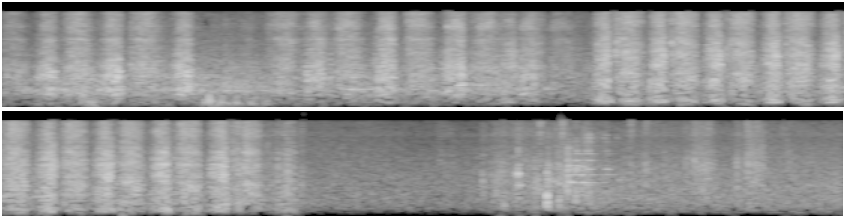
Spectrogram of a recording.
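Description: Hand saw cutting through a log in quick back-and-forth strokes, about three to four a second, with a short pause about three and a half seconds in. The sawing stops about two thirds of the way through, and a few lighter scrapes and knocks follow near the end.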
